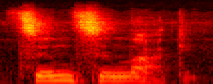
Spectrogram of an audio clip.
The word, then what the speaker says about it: Cincinnati: talk about now is Cincinnati or as we pronounce it here we pronounce it here more Latin way in a Latin way that would be Cincinati yeah Cincinati that's how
